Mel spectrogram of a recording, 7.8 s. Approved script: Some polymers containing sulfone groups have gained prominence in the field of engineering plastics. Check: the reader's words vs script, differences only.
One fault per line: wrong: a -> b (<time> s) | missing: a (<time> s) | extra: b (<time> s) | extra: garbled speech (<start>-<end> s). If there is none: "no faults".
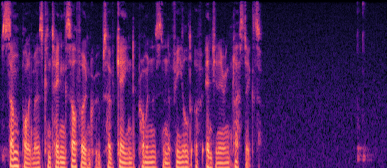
no faults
